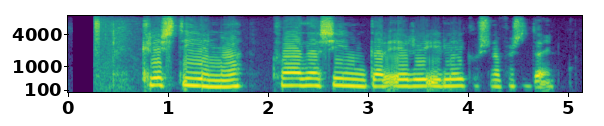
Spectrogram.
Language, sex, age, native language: Icelandic, female, 13, Icelandic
